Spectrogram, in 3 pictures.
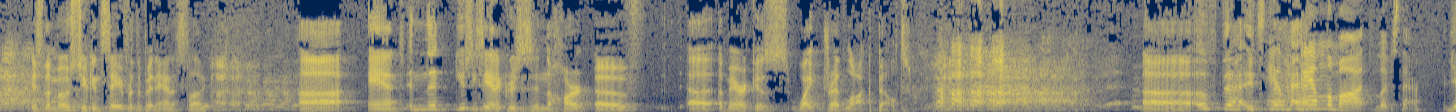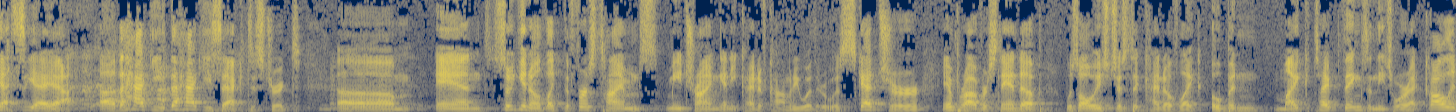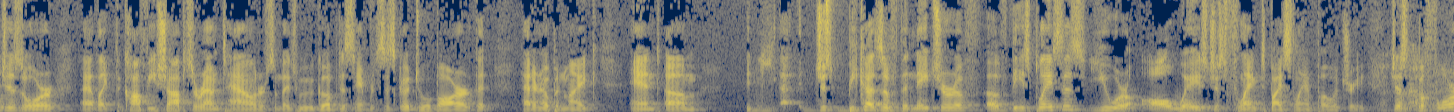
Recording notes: Recorded live from Very Very Fun Day in Chicago at Thalia Hall.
